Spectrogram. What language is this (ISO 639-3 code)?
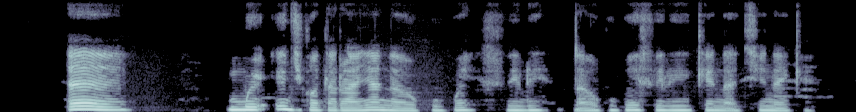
ibo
